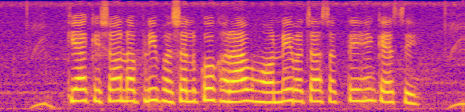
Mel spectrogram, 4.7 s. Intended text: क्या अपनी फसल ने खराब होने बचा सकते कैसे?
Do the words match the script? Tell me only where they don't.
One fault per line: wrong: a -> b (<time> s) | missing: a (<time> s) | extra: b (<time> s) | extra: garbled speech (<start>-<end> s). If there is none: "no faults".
extra: किसान (0.9 s)
wrong: ने -> को (2.0 s)
extra: हैं (3.6 s)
